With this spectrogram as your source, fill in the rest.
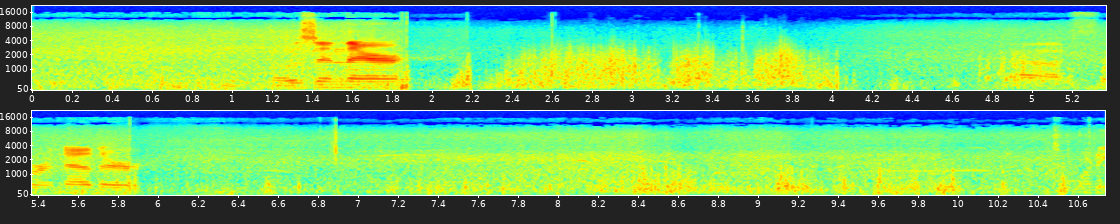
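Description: Ocean surf pounding the shore, with a steady roar of breaking waves and wind buffeting the microphone throughout; someone speaks over it.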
